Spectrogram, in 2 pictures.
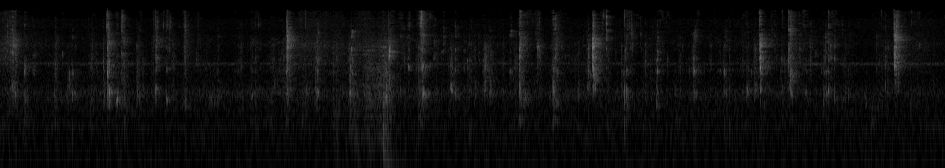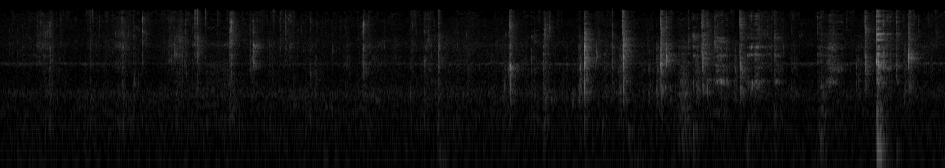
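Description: Faint eating sounds: a person chewing and biting food, with irregular short clicks and scrapes of a fork and knife on the plate as bacon and fried egg are cut.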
